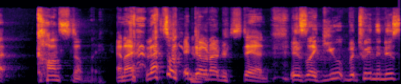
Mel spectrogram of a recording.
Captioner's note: chuckles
